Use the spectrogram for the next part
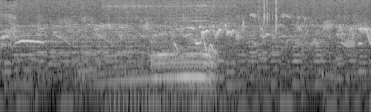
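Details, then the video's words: Cattle walking on a road in search of food: one long, full moo swelling then falling away, accompanied by music and scattered bird chirps. "Funny cow sounds"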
